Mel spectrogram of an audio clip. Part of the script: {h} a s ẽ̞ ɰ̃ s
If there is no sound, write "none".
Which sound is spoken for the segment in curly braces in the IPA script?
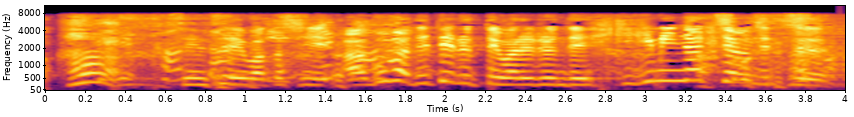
h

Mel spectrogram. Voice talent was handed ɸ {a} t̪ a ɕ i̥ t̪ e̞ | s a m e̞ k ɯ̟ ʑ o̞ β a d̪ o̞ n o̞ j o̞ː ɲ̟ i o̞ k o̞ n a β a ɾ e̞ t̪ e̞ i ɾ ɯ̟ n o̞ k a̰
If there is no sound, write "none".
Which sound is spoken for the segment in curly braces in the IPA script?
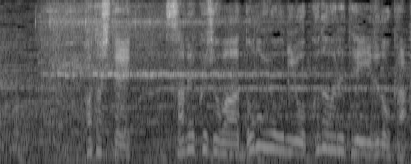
a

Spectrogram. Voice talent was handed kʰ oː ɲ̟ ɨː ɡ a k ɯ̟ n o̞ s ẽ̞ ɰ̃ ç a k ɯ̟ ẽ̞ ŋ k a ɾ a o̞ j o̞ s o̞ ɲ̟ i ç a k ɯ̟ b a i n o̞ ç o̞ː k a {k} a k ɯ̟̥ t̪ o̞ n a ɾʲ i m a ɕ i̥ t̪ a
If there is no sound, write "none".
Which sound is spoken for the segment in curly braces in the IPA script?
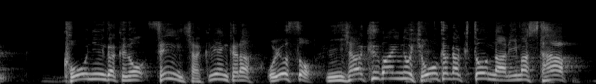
ɡ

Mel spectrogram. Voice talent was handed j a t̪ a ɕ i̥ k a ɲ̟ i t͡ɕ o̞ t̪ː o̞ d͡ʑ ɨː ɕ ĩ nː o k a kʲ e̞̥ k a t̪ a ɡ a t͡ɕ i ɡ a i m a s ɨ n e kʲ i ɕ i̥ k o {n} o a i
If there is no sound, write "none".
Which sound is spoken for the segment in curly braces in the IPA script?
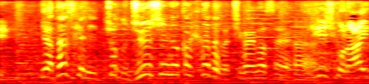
n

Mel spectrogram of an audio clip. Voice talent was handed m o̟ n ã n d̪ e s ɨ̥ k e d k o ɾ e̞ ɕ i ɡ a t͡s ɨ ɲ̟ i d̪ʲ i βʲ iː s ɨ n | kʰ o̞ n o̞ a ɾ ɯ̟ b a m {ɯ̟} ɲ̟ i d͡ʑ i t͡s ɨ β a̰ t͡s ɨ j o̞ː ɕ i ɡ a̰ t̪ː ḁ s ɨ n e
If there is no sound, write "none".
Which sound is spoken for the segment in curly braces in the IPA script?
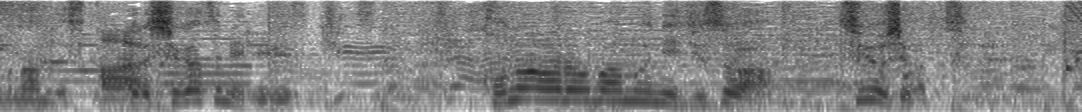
ɯ̟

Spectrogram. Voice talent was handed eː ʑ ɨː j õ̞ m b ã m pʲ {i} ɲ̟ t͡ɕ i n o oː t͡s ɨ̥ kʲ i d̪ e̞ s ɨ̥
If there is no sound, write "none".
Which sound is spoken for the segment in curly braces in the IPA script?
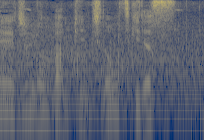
ĩ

